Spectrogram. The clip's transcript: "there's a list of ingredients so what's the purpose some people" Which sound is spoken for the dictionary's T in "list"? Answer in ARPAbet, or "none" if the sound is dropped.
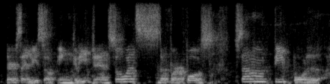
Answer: none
